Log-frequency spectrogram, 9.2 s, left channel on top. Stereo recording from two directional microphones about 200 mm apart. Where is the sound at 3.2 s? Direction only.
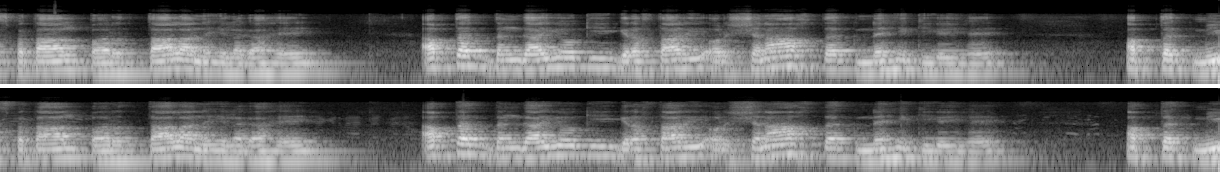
45° left (ahead or behind).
